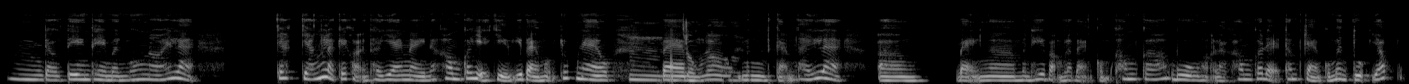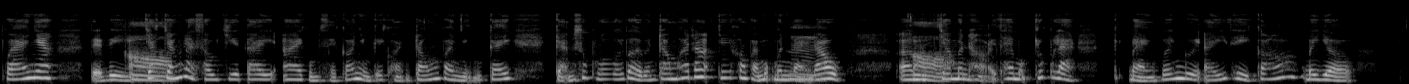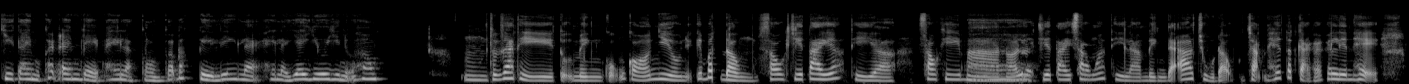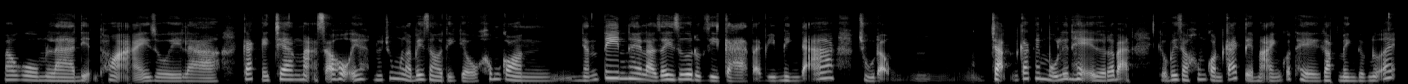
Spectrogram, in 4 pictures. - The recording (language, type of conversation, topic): Vietnamese, advice, Làm sao để vượt qua cảm giác cô đơn sau chia tay và bớt e ngại khi ra ngoài hẹn hò?
- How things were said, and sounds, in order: other background noise; tapping; distorted speech; other noise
